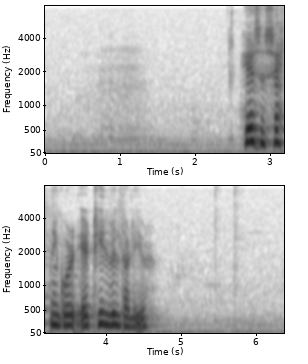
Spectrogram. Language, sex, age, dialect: Faroese, female, 36-60, Suðurstreymoy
